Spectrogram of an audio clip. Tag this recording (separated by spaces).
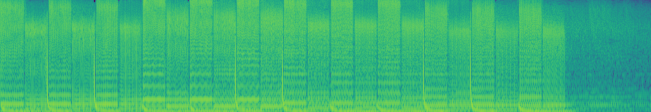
fl-studio loop techno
